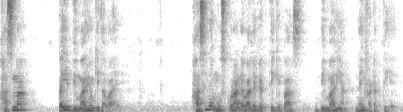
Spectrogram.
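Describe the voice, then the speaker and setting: A man narrating a first-person story in a slow, measured, homely way. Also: mid-range voice, a little hiss or hum. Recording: roomy echo.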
